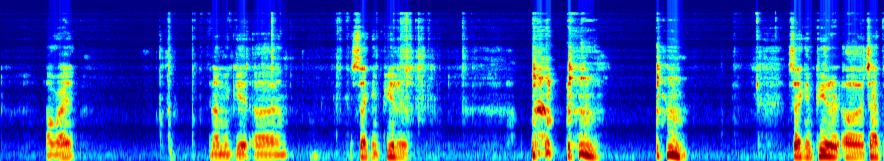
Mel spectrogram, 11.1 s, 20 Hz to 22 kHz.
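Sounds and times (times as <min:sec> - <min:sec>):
man clearing his throat: 0:06.6 - 0:07.6, 0:08.2 - 0:08.6.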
